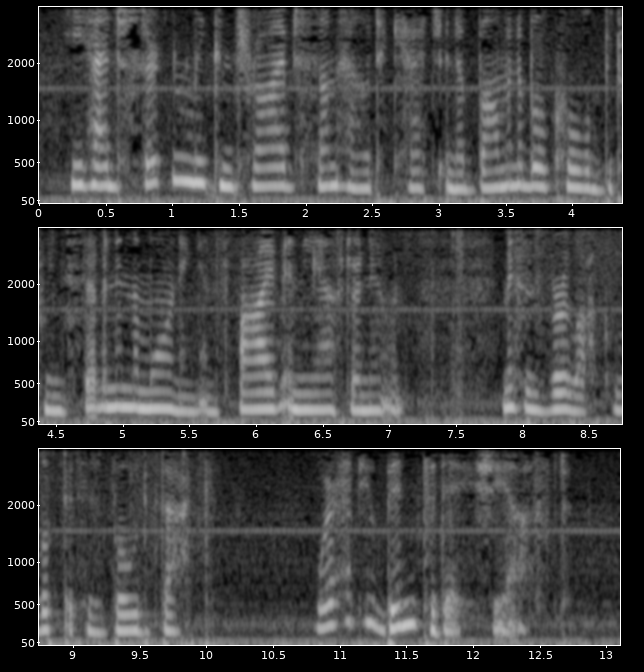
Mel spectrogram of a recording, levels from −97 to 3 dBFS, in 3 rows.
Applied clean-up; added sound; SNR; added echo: none; none; none; none.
